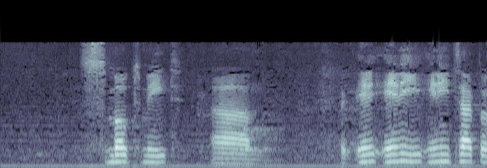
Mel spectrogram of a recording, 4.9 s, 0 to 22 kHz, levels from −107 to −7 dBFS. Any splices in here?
yes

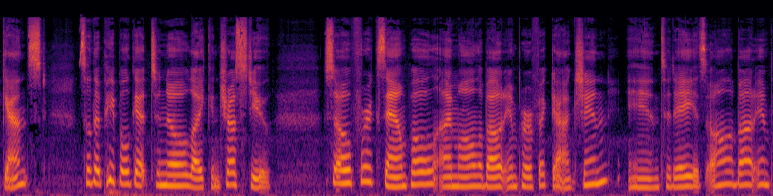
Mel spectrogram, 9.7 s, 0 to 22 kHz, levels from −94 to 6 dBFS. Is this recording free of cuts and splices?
yes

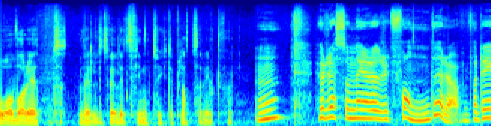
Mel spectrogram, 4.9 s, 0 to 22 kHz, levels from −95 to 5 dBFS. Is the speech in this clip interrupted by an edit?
yes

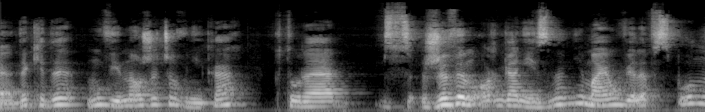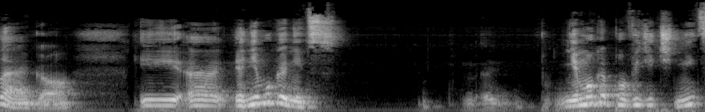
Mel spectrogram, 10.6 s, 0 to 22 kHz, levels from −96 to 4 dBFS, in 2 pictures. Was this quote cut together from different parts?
yes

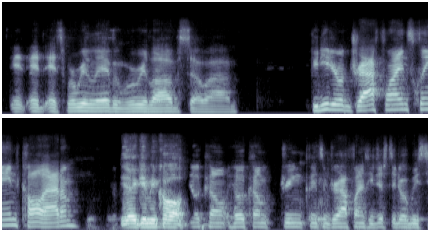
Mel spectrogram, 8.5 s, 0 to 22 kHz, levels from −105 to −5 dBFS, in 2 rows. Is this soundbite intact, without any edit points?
yes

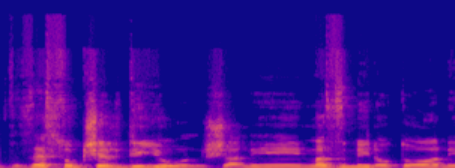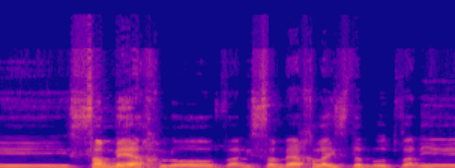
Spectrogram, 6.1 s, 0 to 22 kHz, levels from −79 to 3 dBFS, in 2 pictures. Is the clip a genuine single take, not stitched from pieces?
yes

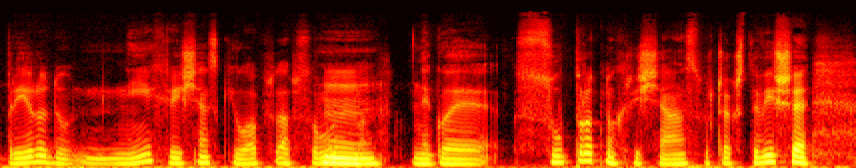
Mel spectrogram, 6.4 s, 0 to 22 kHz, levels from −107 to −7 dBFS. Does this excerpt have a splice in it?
yes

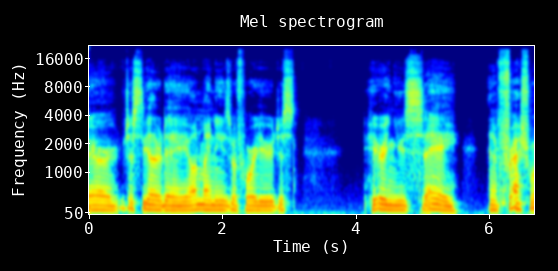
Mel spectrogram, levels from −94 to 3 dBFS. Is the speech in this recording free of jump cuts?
yes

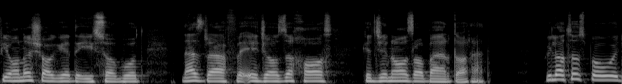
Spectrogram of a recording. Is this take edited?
yes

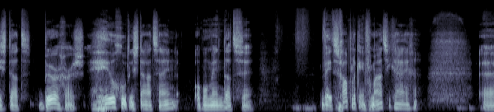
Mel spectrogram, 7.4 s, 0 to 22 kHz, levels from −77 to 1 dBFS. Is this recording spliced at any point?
yes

